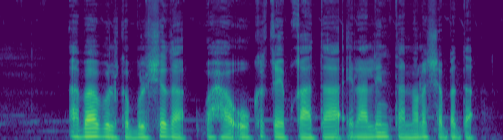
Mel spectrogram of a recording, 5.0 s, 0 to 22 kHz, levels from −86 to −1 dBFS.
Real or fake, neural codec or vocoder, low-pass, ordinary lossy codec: real; none; none; none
